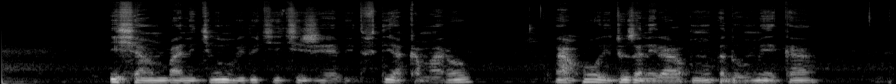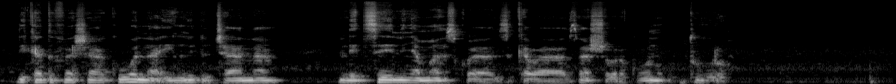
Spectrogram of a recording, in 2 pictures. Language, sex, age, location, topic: Kinyarwanda, male, 18-24, Nyagatare, agriculture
